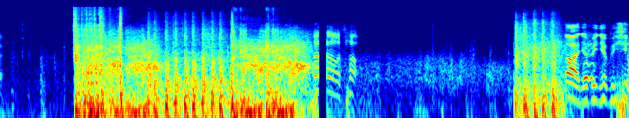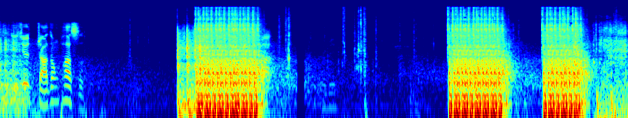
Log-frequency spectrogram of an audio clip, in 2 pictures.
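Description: Rapid gunfire bursts loudly in short volleys.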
